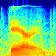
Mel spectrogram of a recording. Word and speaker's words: Garand: I'm using is the m1 garand or m1 grand rifle whichever way you want to pronounce it it was also known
